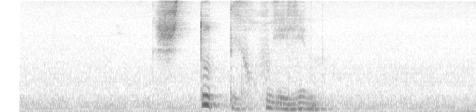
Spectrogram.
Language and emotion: Russian, angry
